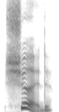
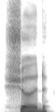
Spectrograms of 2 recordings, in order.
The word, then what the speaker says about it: should: W A L K walk could, should would None of these have an L sound. Could, should would I hear learners say should all the time very common mistake. Remember, no L.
